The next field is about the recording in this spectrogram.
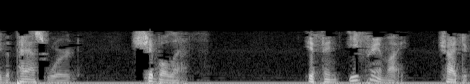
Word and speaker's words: Shibboleth: And when he said, 'No,' they said to him, 'Then say Shibboleth.' And he said, 'Sibboleth,' for he could not pronounce it.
